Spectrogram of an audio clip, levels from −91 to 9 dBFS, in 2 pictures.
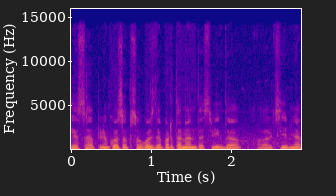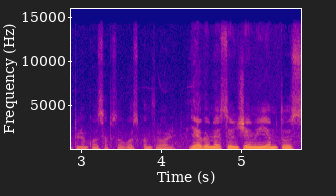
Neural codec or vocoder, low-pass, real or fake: none; 14.4 kHz; real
